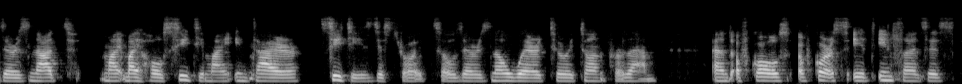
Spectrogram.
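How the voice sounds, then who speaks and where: A young woman speaks low and evenly, with little rise or fall in her voice. She talks earnestly and carefully as a charity communications officer, often restarting phrases. The recording is close and dry, with no room sound. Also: no room sound. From Ukraine. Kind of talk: interview answers.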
